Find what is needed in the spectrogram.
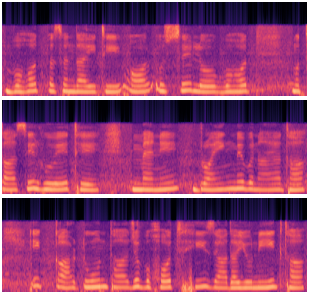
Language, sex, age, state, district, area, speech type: Urdu, female, 18-30, Uttar Pradesh, Gautam Buddha Nagar, rural, spontaneous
